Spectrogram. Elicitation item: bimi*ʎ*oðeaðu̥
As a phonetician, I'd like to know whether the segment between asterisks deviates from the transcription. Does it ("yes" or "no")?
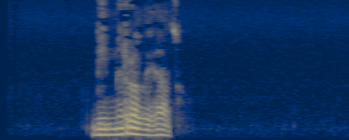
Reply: yes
